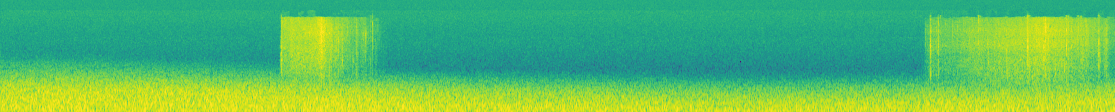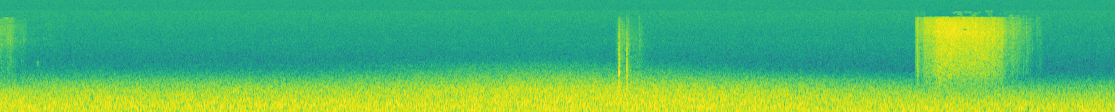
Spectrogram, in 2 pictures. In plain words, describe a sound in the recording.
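Wind blows steadily through a snowy forest.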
